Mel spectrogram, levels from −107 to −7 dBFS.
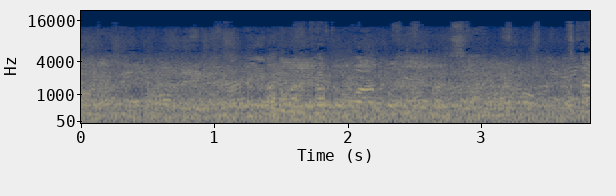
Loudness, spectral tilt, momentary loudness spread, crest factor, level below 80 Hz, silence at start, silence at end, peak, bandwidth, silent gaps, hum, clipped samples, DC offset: -42 LUFS; -5 dB/octave; 3 LU; 14 dB; -58 dBFS; 0 s; 0 s; -28 dBFS; 15.5 kHz; none; none; under 0.1%; under 0.1%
